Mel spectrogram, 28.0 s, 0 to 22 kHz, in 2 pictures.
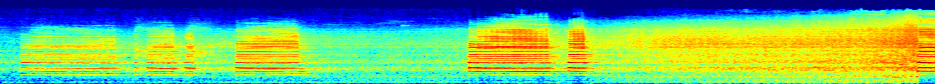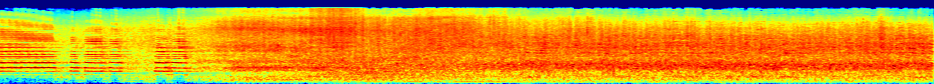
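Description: Twin ALCO-engined WDM3A diesel locomotives at speed, sounding their horns in three groups of blasts as they approach, long and short. The engines grow louder, and from about two-thirds of the way in the train passes close by: a loud, steady rush of the coaches with wheel clickety-clack over the rail joints.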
